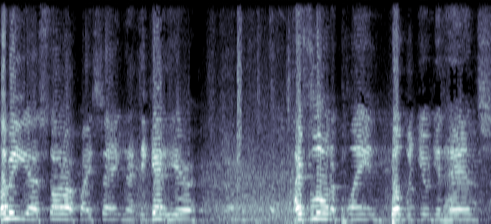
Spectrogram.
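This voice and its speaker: A man with a New York accent speaks fairly slowly at a high pitch, with big swings in loudness. Noticeable background noise runs under him. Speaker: union leader. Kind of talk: rally speech. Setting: outdoor rally with crowd. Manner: extemporaneous, unscripted; animated.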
